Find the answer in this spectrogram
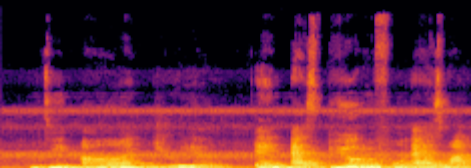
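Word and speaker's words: D'Andrea: DeAndrea. DeAndrea.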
